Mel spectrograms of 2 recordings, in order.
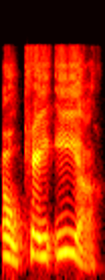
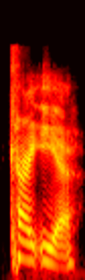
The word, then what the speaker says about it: Kaia: Oh, Kaia. Kaia. Kaia. Kaia. Mhm. Okay, so it was 3 syllables.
